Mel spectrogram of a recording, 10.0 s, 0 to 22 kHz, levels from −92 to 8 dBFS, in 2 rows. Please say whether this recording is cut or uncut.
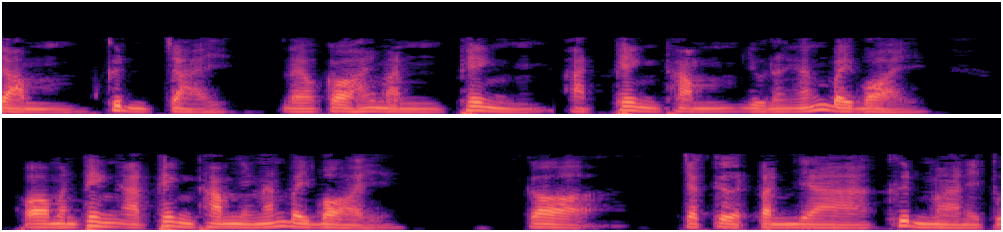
cut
